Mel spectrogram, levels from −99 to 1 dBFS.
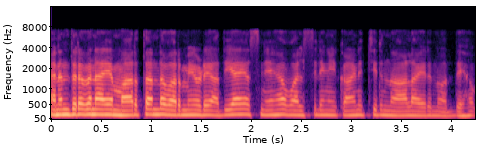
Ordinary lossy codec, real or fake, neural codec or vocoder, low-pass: AAC, 96 kbps; fake; codec, 16 kHz, 8 kbps, FunCodec, trained on Chinese and English, 25 frames a second; 7.2 kHz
